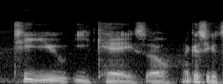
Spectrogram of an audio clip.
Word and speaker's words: Tuek: I think I'm pronouncing that correct. So, and they're having a meeting in Tuuk's office. And the audiobook, I think I say Tuuk. Tuuk? Okay, Tuuk. Mm-hmm. Yeah, it's a strange. It's Tuek, so I guess you could say Tuuk.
